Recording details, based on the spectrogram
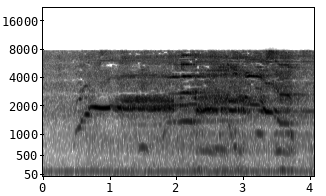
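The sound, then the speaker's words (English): A bull elk bugles during the September rut: a high, whistling squeal that rises and wavers for several seconds, loud and shrill, over a steady low hum, with no talking. “That is the bugle of a bull elk.”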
